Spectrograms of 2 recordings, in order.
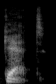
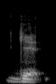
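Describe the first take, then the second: First: The vowel sounds like a short e. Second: The vowel sounds like a short i. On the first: "with an E sound" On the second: "It sounds more like an I"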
